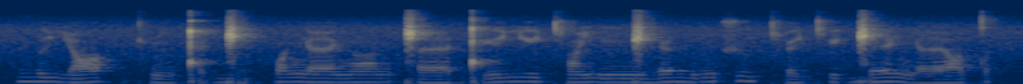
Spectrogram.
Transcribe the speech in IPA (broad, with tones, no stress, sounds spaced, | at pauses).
ɦ ʊ˥ ʎ ɑ˧˥ | cʰ ũ˩ ǃʼ ə˩˧ ɡ͡ǁ ɛ̤˧˥ f p ɑ˧˥ ŋ æː˧ ŋ ɑ̃ː˧ ŋ ǁ æː˩ ǃʼ ɪ˧˥ ə̯ ʎ ɪː˥ cʰ ɑ̃˧˥ ʎ ũ˧ ŋ͡ǁ ɛ̤˧˥ ə̯ ɦ u˧˥ ŋ ʃ u˥ cʰ ə˩˧ cʰ ɪ˧ ɡ͡ǁ ɛ˥ ŋ æː˧˥ tˤ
